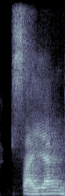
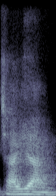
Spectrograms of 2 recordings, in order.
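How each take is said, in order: First: The word begins with a clear s sound. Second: The word begins with a lisped ch-like sound. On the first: The speaker calls it right. "sayang jadi cayang" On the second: The speaker calls it wrong. "sayang jadi cayang"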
